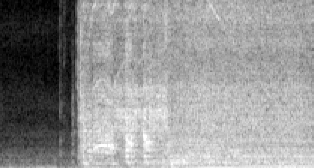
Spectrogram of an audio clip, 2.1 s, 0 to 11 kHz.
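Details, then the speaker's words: 2018 Ford Explorer, after starter replacement: quick crank catches almost at once and settles to a steady idle, one click but the previous starter noise is gone; healthy start. "Okay guys, ito nyo, pares pa rin, 1 click pero wala na yung ingay."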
